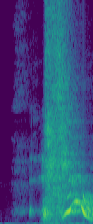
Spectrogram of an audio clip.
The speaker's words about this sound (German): So viel zu niesen.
